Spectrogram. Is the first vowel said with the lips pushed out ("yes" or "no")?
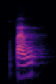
no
